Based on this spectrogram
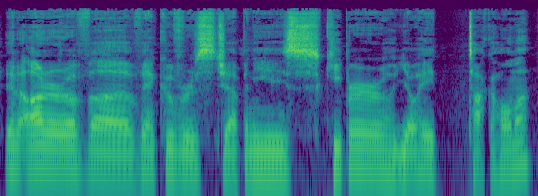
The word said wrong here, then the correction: Takaoka: I believe that's how you pronounce his name. – Takahoma. – Yeah. Takaoka? – Yeah. – Takaoka. Sorry. Yohei Takaoka.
